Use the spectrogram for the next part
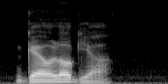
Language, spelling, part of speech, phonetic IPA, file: Polish, geologia, noun, [ˌɡɛɔˈlɔɟja], Pl-geologia.ogg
